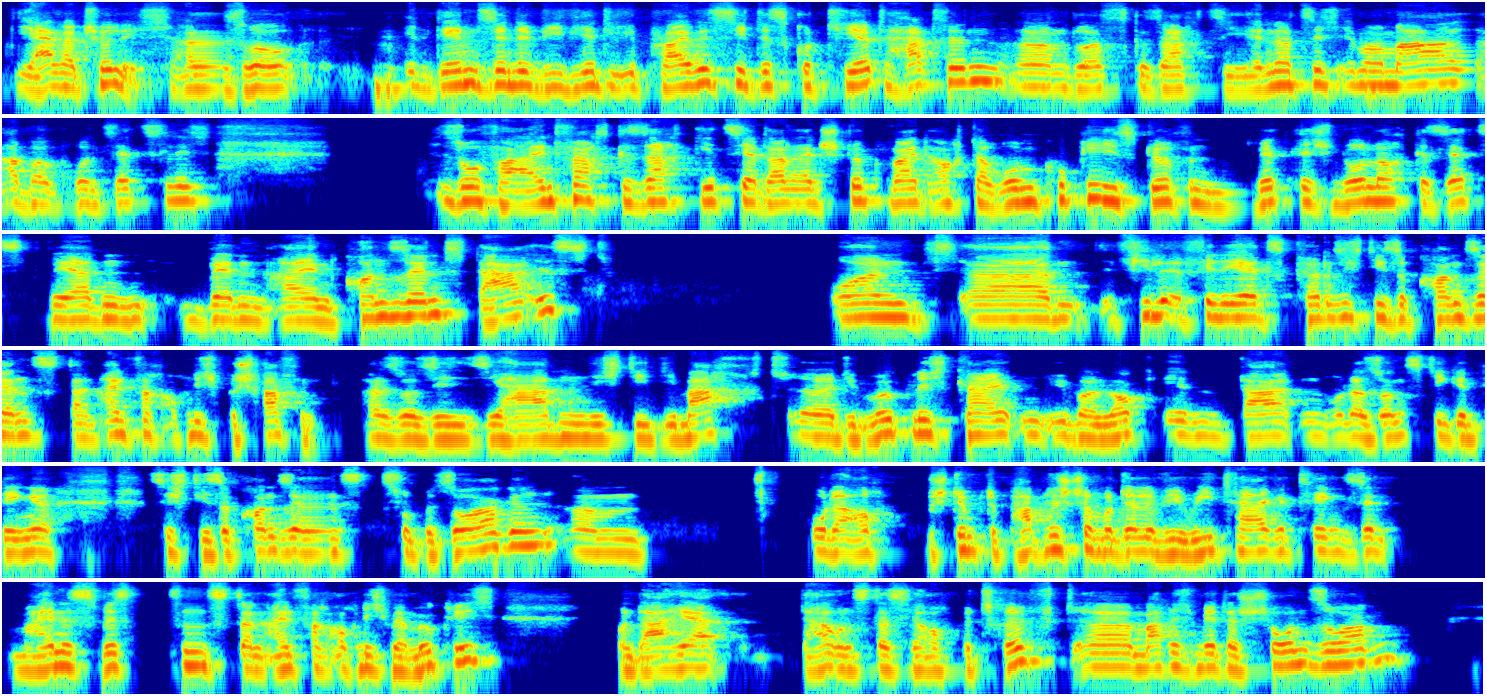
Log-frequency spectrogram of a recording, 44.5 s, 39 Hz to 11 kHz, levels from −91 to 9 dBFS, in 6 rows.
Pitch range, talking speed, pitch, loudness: 140-165 Hz, 150 wpm, 150 Hz, -16 LUFS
